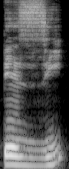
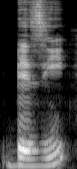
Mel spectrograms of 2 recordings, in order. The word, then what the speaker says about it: busy: It's not pronounced exactly like it looks. It's like a Z sound, busy, busy.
